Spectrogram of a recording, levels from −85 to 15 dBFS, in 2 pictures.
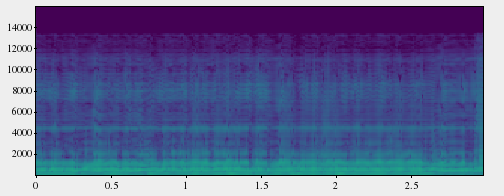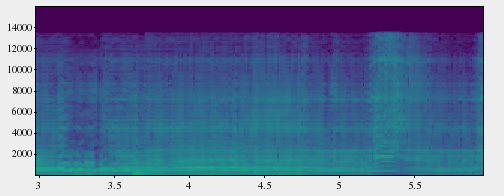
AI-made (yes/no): yes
